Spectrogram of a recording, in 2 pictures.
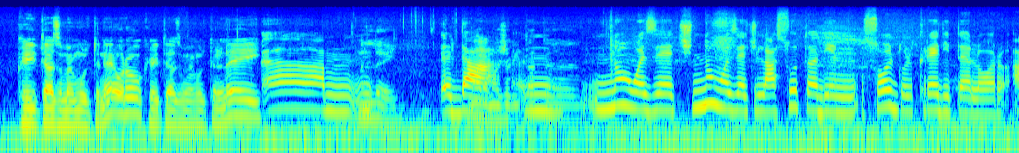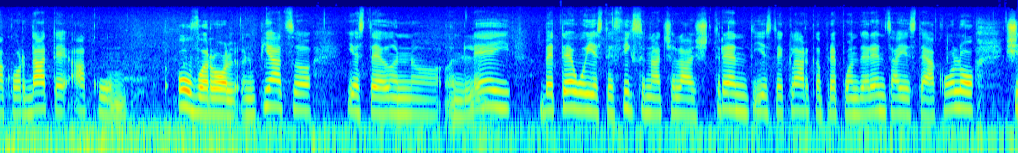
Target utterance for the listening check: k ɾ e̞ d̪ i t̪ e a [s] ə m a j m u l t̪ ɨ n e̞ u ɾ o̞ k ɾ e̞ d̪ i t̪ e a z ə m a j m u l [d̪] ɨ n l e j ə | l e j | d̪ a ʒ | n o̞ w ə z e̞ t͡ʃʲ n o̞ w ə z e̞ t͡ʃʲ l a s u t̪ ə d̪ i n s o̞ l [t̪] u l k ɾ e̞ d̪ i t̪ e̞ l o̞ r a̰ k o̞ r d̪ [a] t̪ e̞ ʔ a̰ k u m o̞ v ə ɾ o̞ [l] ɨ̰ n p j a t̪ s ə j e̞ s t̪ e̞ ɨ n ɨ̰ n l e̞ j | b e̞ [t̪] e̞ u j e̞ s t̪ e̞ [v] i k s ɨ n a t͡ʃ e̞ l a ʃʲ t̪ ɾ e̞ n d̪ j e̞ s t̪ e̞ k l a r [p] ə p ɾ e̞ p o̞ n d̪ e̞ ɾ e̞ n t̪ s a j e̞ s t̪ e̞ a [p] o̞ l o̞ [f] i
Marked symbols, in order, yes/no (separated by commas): no, no, no, yes, yes, yes, no, no, no, no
